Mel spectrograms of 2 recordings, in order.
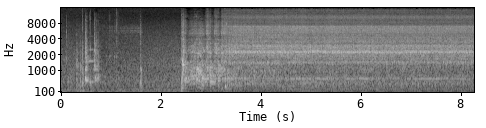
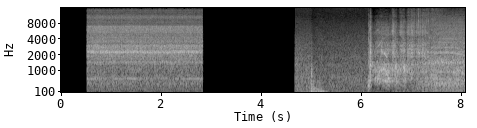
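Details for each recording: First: Ford BA Falcon engine idling before top idler pulley replacement: once it fires, a steady high-pitched whirring squeal sits over the idle without pulsing, from the worn top idler pulley bearing. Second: Ford BA Falcon after its noisy worn top idler pulley on the serpentine belt was replaced: the engine fires after a short crank and runs evenly, much quieter, with no squeal or chirp from the belt. Quiet belt drive after repair.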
